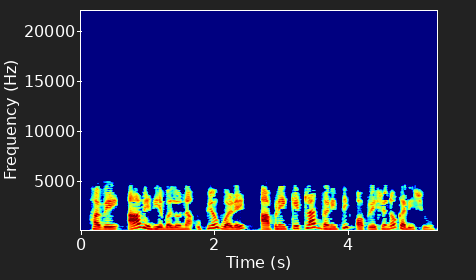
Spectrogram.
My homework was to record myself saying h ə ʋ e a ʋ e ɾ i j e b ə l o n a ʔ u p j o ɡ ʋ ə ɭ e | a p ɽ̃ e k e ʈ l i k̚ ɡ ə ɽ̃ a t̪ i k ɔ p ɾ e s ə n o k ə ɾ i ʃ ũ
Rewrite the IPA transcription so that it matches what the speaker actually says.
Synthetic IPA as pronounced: h ə ʋ e a ʋ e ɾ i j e b ə l o n a ʔ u p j o ɡ ʋ ə ɭ e | a p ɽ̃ e k e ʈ l a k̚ ɡ ə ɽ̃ i t̪ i k ɔ p ɾ e ʃ ə n o k ə ɾ i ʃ ũ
